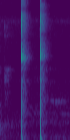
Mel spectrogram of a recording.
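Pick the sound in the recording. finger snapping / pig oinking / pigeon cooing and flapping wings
finger snapping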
